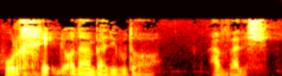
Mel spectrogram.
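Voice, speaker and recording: A man preaching a religious sermon into a microphone, swinging between loud exhortation and low murmurs. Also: husky. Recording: dull lo-fi recording.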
